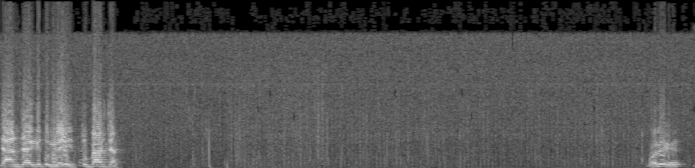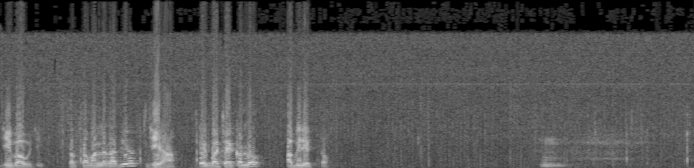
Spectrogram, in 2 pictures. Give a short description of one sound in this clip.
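A man speaks loudly and with emotion, close by.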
